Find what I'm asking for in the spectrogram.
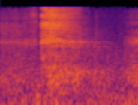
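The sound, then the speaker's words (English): A person breathes in and then exhales in one audible breath. It starts as a sudden breathy rush and then fades gradually into a soft, airy hiss. “Do the breathing. Hold. Exhale. Gently.”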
